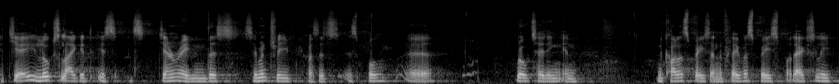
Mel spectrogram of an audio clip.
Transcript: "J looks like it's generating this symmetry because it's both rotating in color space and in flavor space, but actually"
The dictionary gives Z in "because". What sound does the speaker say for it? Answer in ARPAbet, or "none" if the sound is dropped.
S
